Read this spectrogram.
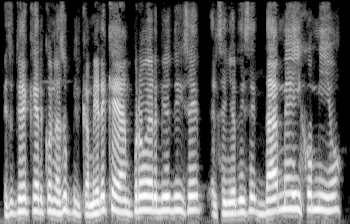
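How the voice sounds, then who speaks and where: A man teaching a church parenting class, speaking in a measured, deliberate way and often checking in with his listeners. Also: fairly high pitch, steady tone, mellow, no room sound, dull audio. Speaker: Bible study teacher.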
